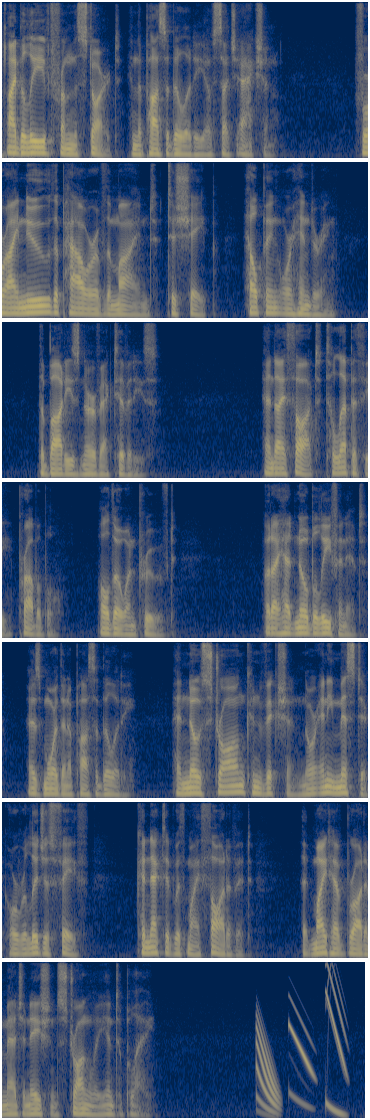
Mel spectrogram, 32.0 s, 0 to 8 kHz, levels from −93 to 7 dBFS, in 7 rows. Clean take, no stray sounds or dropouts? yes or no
no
